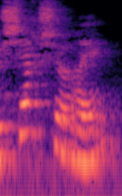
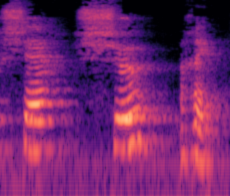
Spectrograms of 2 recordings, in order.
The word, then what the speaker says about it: chercherai: les syllabes et dire chercherai. Le E se sépare du R et on va le prononcer comme un E muet, et ici on va prononcer le R avec le AI.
